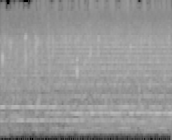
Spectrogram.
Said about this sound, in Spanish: escuchando el agua, imaginando que estás cerca de un río, de esa cascada, en ese lugar ideal.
